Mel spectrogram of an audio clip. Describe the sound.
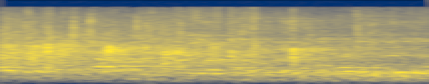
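An audience applauds the actors of a just-performed scene about Moses' raised hands, a steady wash of many hands clapping at an even loudness for a couple of seconds, with a murmur of crowd voices mixed underneath.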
